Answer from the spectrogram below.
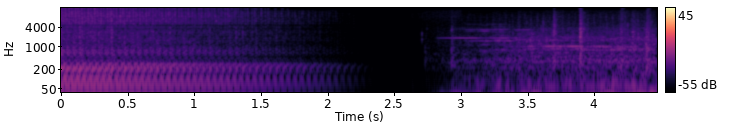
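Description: A motorbike engine is gunned and roars loudly, its steady rumble fading fast as it speeds off in a swirl of dust. A brief silence follows, then a quieter background scene.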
